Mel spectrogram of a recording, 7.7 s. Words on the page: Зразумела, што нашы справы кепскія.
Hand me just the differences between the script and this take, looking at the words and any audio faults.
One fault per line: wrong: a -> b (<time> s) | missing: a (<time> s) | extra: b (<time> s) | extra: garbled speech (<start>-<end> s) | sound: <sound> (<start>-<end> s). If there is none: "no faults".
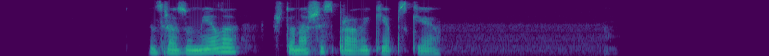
no faults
